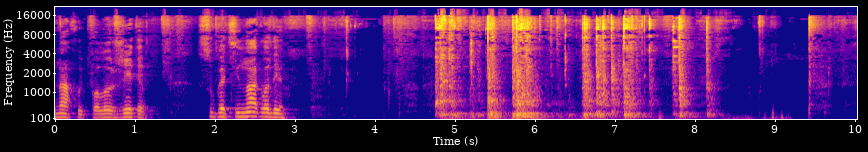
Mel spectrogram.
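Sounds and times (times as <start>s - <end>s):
metal tools clattering: 4.8s - 8.4s.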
